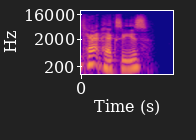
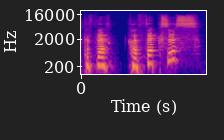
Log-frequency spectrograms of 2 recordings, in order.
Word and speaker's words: cathexis: It's not, because I really thought it was going to be cat hexies. But I listened to it online. It's cathexis.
